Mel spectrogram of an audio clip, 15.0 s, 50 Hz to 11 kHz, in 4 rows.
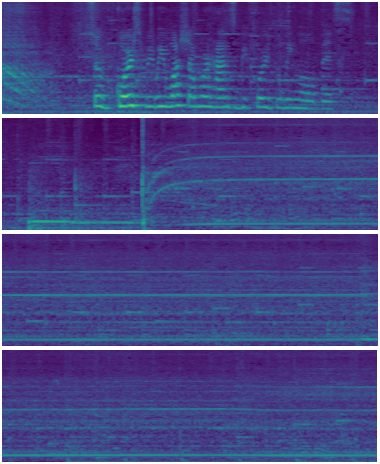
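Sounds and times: electric meat grinder motor: 0.0s - 0.6s, 5.0s - 15.0s.

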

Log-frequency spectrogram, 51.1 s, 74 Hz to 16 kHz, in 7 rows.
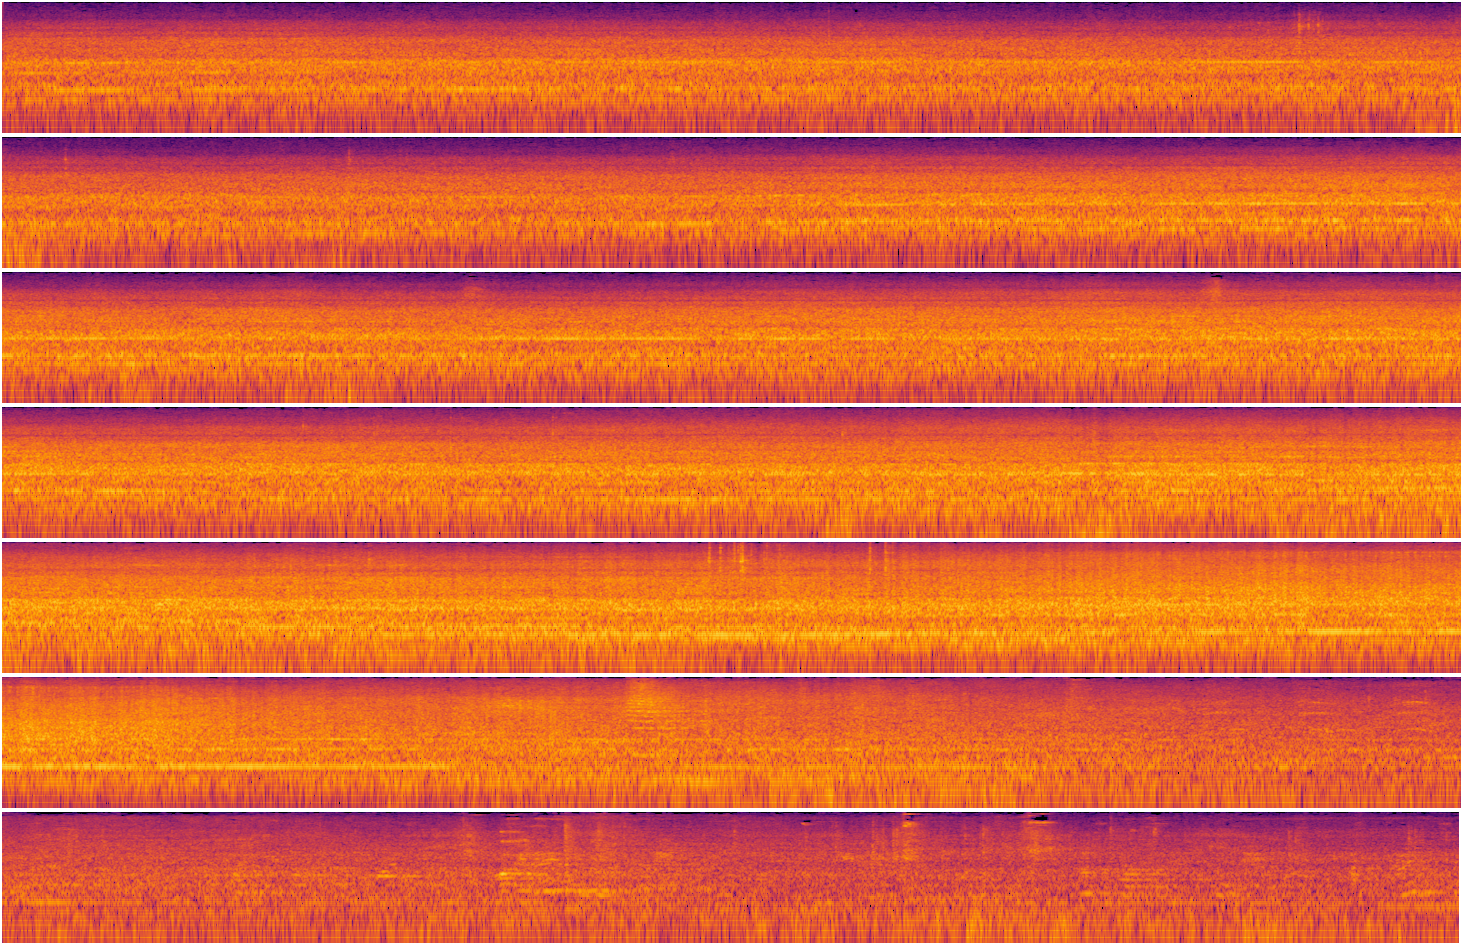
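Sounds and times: electric locomotive hum and whine: 0.0s - 51.0s.

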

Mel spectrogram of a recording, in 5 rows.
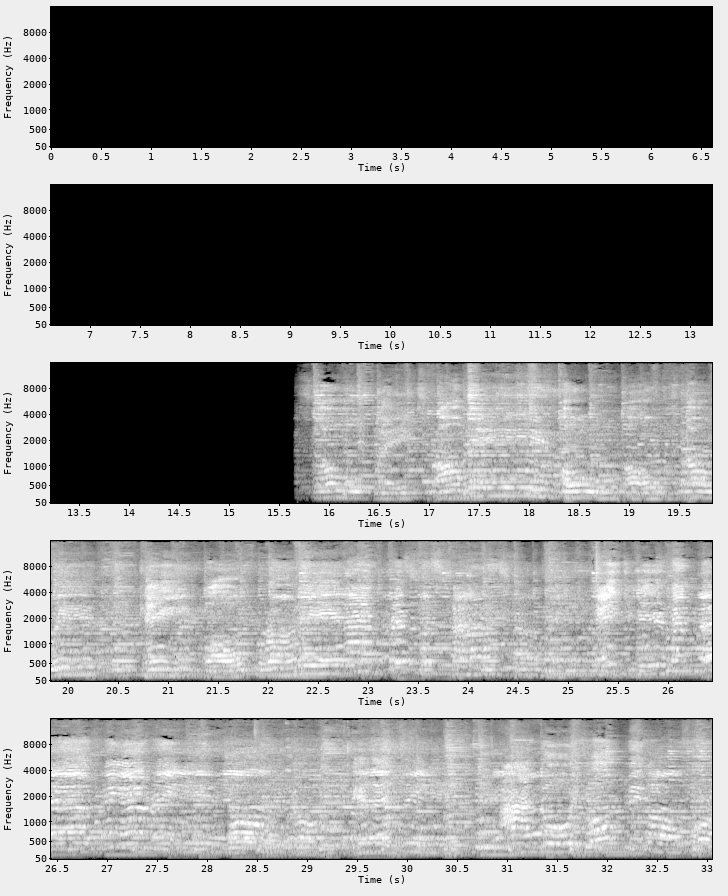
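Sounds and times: acoustic guitar: 15.7s - 33.0s
fiddle: 15.7s - 33.0s
mandolin: 15.7s - 33.0s
upright bass: 15.7s - 33.0s.

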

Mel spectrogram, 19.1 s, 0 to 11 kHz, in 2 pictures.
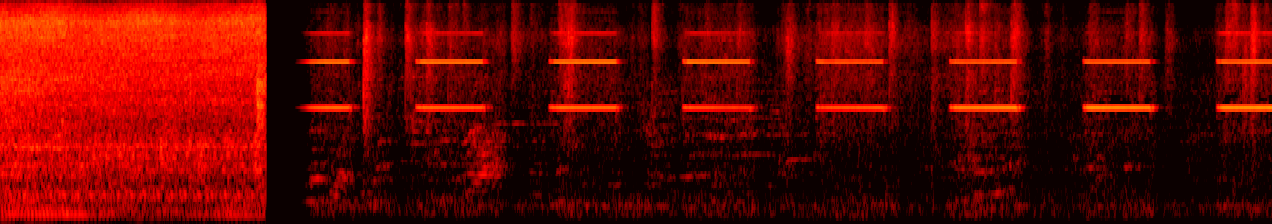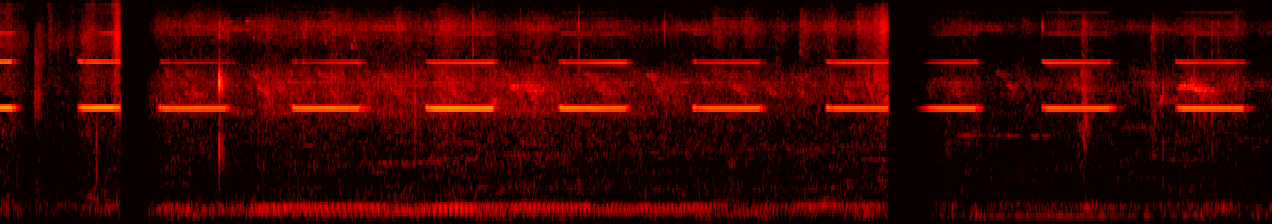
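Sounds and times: high electronic beeps: 10.3s - 18.9s.

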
